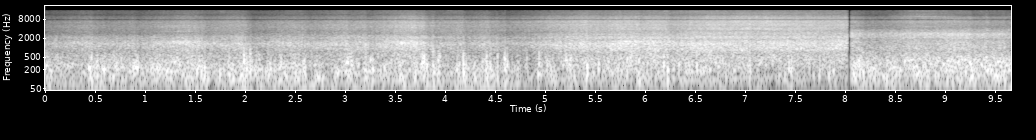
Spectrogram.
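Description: Wind buffeting the microphone over a steady wash of ocean surf.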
